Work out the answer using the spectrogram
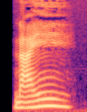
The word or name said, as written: nej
